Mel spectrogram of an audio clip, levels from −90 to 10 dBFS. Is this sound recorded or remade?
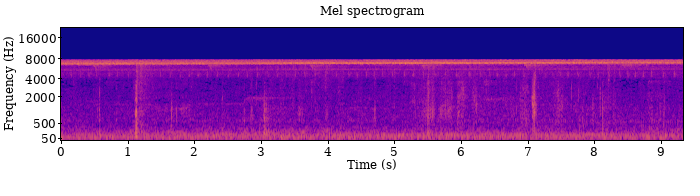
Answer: remade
